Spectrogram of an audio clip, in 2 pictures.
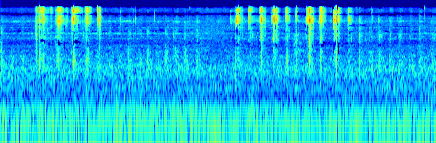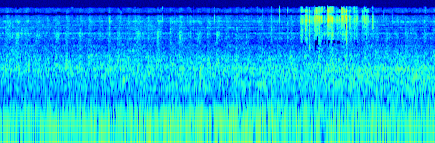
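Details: Pet guinea pig Chia, a female, eats bok choy at home. Crunchy bites come in short clustered bursts, about three groups, separated by softer gnawing, above a constant low droning hum.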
